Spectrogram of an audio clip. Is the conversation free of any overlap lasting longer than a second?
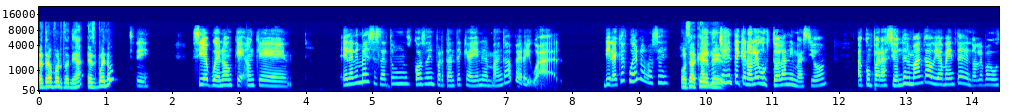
Yes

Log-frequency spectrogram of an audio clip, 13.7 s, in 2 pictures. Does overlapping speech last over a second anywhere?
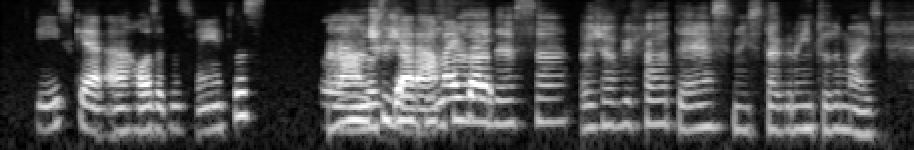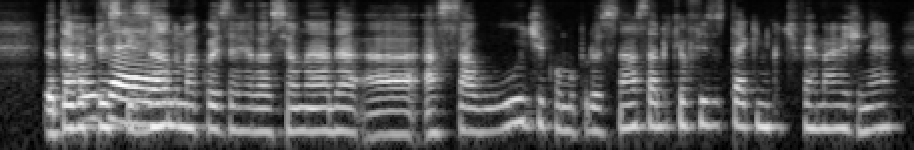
Yes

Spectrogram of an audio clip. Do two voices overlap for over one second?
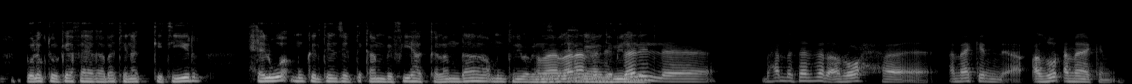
Yes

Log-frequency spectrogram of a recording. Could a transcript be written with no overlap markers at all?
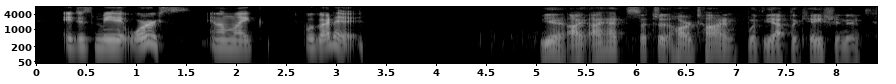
Yes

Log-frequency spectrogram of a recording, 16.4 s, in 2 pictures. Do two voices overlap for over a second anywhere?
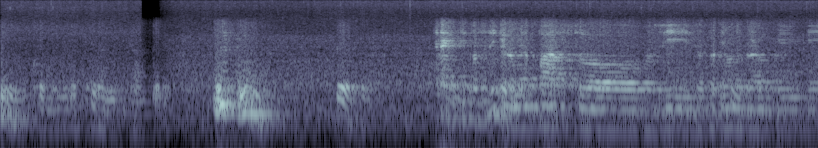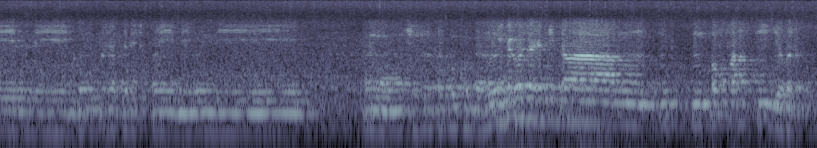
No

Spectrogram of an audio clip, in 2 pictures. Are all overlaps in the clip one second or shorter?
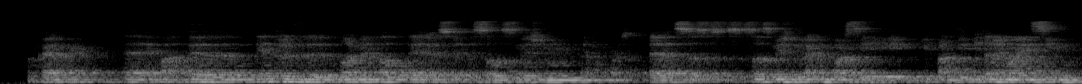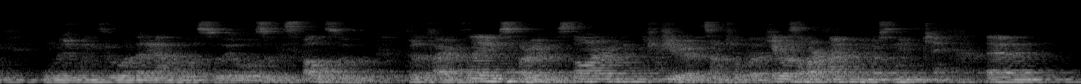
Yes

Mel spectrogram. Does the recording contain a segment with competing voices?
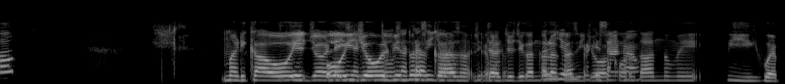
Yes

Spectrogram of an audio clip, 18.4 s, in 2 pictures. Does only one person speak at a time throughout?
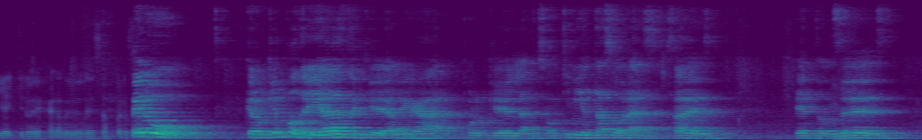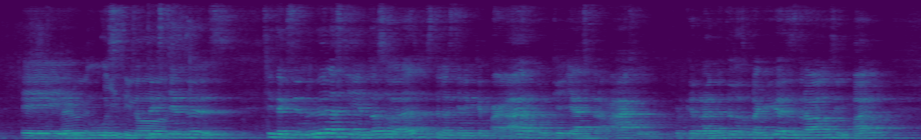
No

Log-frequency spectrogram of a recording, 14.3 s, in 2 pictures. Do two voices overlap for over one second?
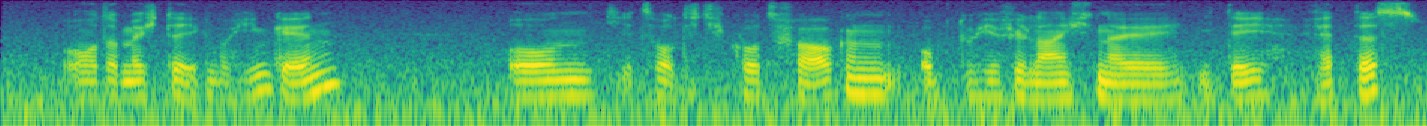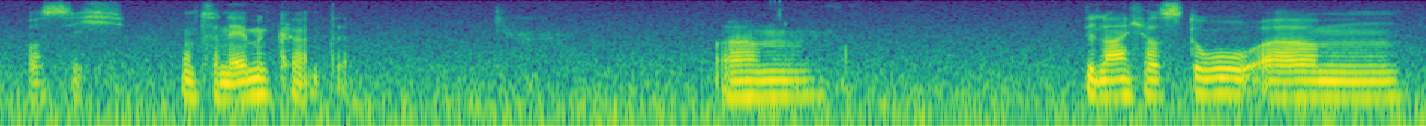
No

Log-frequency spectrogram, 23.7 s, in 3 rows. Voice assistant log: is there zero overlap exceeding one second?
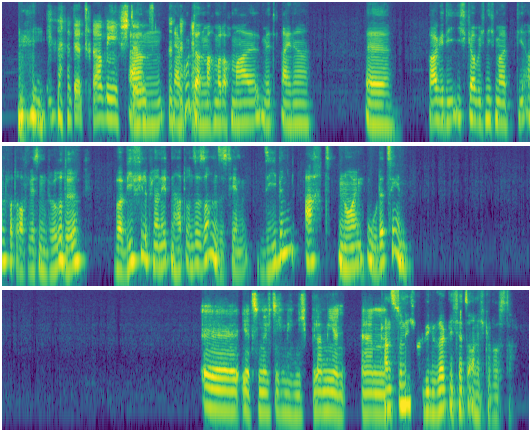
Yes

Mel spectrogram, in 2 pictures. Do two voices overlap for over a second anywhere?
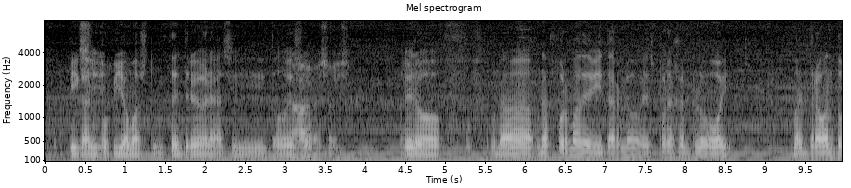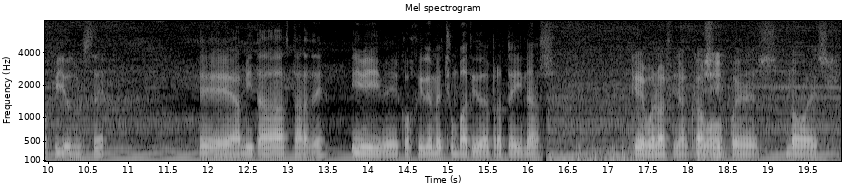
No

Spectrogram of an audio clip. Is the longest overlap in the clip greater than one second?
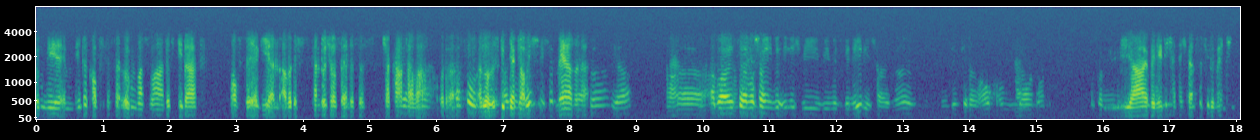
Yes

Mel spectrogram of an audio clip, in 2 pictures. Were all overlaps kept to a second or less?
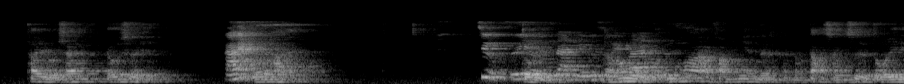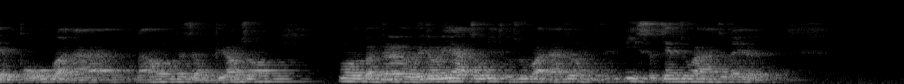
Yes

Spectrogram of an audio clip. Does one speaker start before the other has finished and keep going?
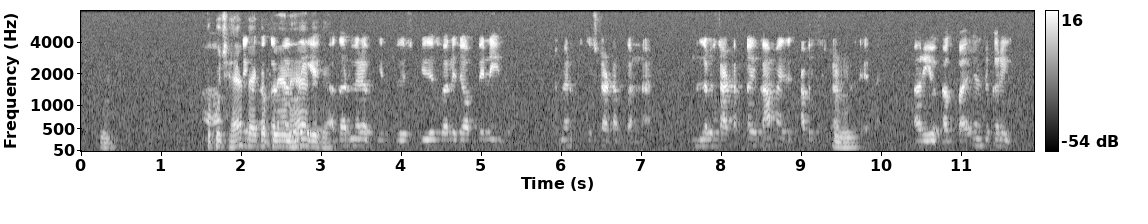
Yes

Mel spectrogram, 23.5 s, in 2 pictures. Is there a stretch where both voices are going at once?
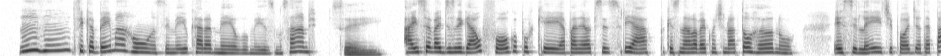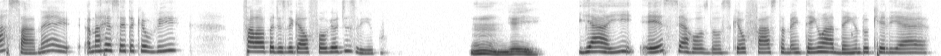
No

